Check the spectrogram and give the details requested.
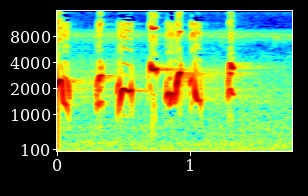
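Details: A Streak-eared Bulbul, a wild bird recorded 28 July 2021 as a decoy call, gives a quick run of about six bubbly, slurred chirps, rising and falling in pitch, then stops; nothing else is heard.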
